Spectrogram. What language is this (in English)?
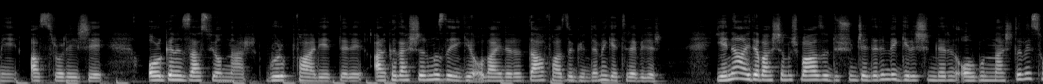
Turkish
